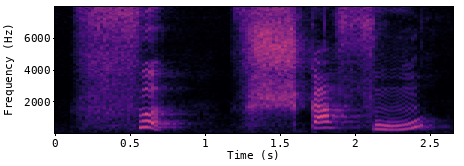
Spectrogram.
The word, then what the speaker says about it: в шкафу: And I pronounce v as f because next consonant is unvoiced.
